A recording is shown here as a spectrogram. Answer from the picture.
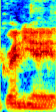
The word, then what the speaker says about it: Grenier: associated because it is French, like a premier cru. So Eric Grenier is how to pronounce my name.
